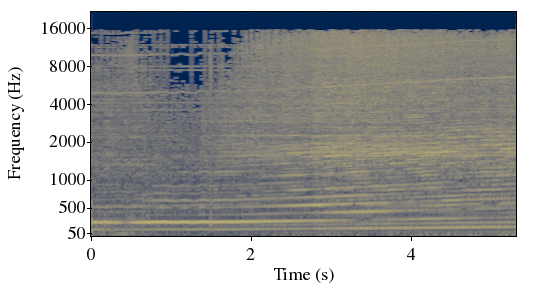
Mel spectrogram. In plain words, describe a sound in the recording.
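A race car engine roars loudly from inside the cabin, its pitch rising steadily as it accelerates.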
